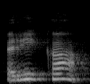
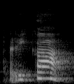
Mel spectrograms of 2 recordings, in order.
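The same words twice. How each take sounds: Both takes have the same delivery.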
